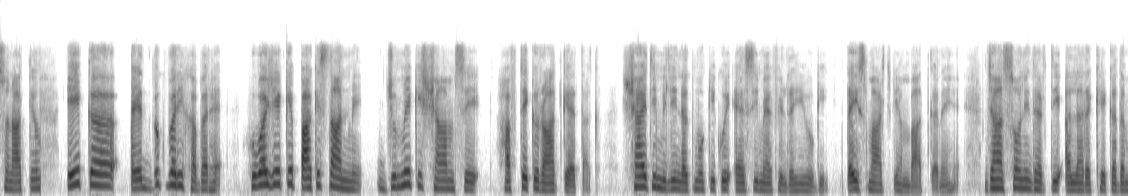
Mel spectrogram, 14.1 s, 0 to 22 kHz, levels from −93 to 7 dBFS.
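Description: At 1.82 s the speech holds a sound about 35 ms too long. This is a short stall from a late packet: the jitter buffer ran dry and the receiver stretched the last sound until the packet arrived. Right after, at 1.91 s, a brief smear lasting about 17 ms marks short concealed packet loss. Audio never reached the decoder in time, so the receiver extended what came before and blended back in. At 4.96 s a second late-packet stall holds a sound for about 43 ms before resuming at the same point. From 13.44 to 14.03 s the speech sounds hurried at about 110% speed with unchanged pitch. This is a jitter buffer speed-up, where around 70 ms of pitch-period slices were trimmed to cut excess delay. Across the whole clip the call path's band limit sits at 8 kHz, which fits Opus running at a modest bitrate.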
